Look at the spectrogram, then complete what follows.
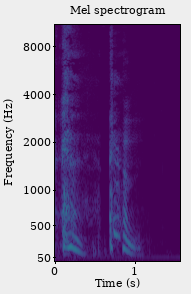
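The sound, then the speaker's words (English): Two short throat-clearing bursts, one right after the other, rough and breathy with a low voiced rasp trailing each, like a held-back cough. The second is slightly shorter, then it goes quiet. “I'm praying that I'm not going to cough.”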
